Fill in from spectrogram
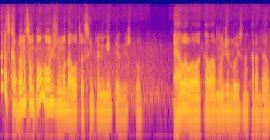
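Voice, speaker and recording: A man talks at a very fast pace. His pitch sits in the medium range and varies in an ordinary way. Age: 20s. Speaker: podcast host. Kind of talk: casual chat.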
